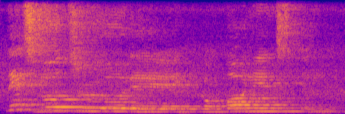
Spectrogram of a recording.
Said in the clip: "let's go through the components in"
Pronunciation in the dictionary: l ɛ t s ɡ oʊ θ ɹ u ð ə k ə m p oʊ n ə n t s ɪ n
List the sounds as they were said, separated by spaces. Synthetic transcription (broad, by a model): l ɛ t s ɡ oʊ t ɹ u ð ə k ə m p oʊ n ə n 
